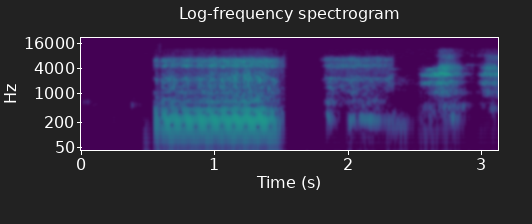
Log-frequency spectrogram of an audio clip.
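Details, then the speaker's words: A sleeping pet snoring: a long, steady, buzzing snore, then shorter, rougher, breathy snores; ordinary snoring. "cuestión es que vamos a escuchar los ronquidos de paz a ver voy a tratar de silenciarla"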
